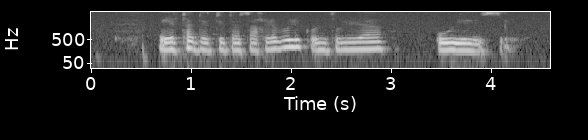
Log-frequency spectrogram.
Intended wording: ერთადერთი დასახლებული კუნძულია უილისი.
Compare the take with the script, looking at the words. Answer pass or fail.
pass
